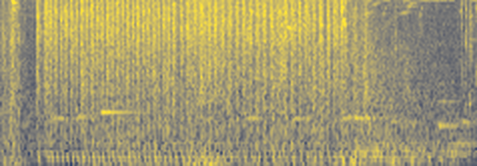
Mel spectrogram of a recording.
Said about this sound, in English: It's not a bad weapon to shoot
